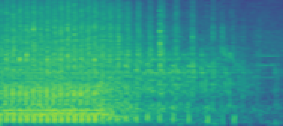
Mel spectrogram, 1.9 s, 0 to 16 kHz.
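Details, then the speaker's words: Old Mountfield 414 single-cylinder mower with new pull cord, new spark plug and old foam air filter, primed and started: beats hard, then slows and fades unevenly with a slight hunting surge; it won't restart from cold, and a carburettor clean is planned. "it may all know what doing to it yeah it's got a little tiny hunting surge to it"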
